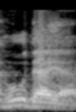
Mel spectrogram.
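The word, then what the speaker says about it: هُدَايَ: ee jangan ini ini ini bukan Alif maksurah ya ini adalah ya murni jadi ini Hudaya bacanya Hudaya ya Hudaya nah Kayak misalnya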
